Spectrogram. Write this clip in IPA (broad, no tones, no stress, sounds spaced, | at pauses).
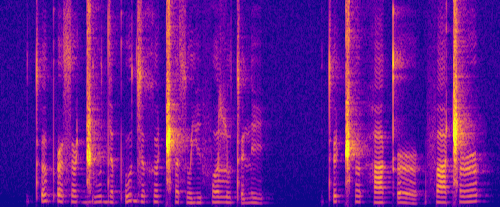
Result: tʼ ɵ pʼ ə˞ s ə˞ ɡ͡ǁ u d ɛ pʼ u d͡z ɵ x ɵ ǁʰ ə s u j i f ɤ ɮ u tʼ ʏ n i | tʼ ʏ ǁʰ ɵ h a kʼ ə˞ | f a ǁ ə˞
